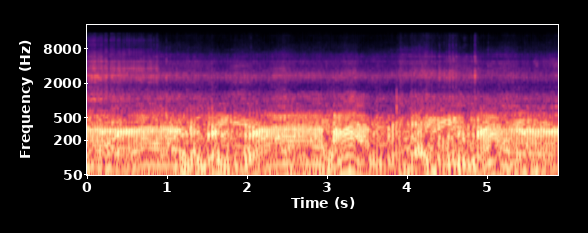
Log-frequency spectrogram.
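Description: Yamaha WR250F's single-cylinder four-stroke engine running under load off-road, held steady at first, then revved up and down several times in quick succession before settling near the end.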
